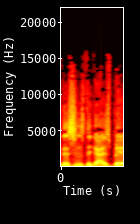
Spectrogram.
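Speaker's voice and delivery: ordinary talk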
